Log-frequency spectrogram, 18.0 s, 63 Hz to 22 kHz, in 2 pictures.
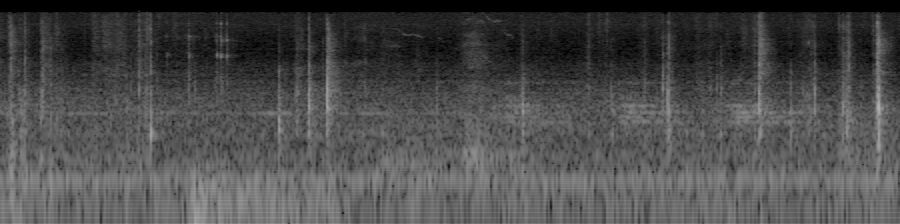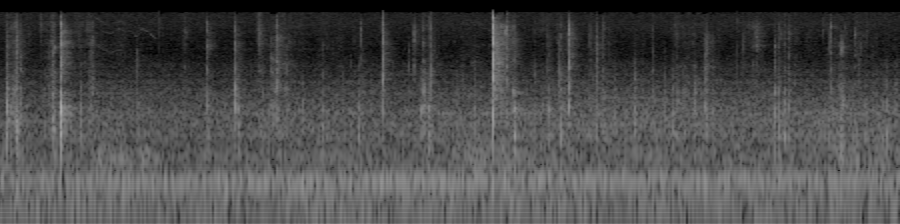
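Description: Irregular small clicks and taps of a No. 1 Phillips precision screwdriver turning screws out of a Dyson V7's plastic battery housing, mixed with light plastic handling knocks, one louder click near the end; a faint steady hum underneath.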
